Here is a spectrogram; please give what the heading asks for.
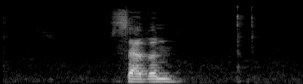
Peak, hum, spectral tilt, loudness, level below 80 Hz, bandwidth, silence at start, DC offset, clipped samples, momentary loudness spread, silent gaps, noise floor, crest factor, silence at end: -2 dBFS; none; -5 dB/octave; -20 LUFS; -66 dBFS; 16 kHz; 1.15 s; under 0.1%; under 0.1%; 27 LU; none; -61 dBFS; 24 dB; 1.25 s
